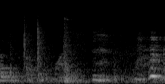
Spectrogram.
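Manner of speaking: slow unvoiced whisper; whispered aside. Comic whispering the punchline to the crowd. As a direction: hush it like a secret.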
